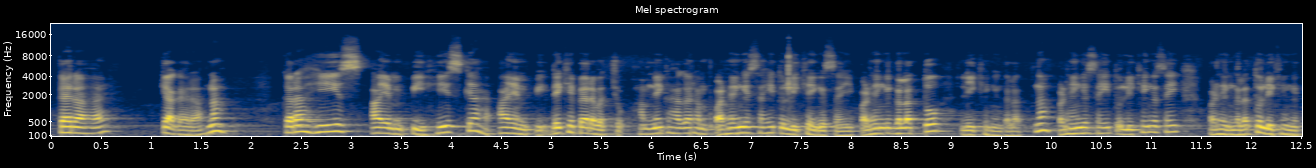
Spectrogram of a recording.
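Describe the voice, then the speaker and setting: A man's voice: a little high, darkish tone, slight background noise. A man teaching English grammar to students in a classroom lecture. He keeps asking his own questions and answering them, repeats each point, and calls the students dear children. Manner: repetitive call-and-response drilling, addresses students as dear children.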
